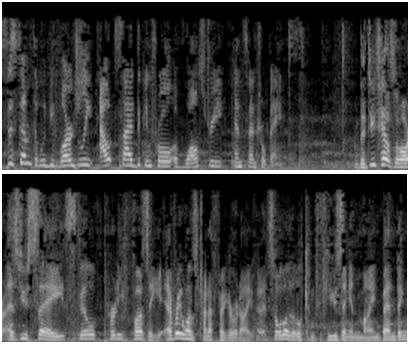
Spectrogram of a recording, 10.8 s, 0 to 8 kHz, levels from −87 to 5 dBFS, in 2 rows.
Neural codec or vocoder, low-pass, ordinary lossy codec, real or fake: codec, 24 kHz, 6 kbps, HILCodec; 7.2 kHz; MP3, 32 kbps; fake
